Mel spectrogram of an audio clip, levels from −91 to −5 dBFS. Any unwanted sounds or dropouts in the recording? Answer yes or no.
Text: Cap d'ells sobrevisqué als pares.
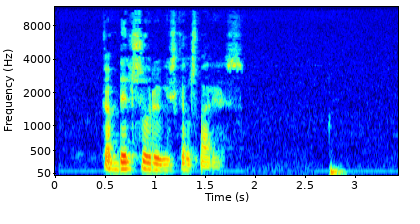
no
